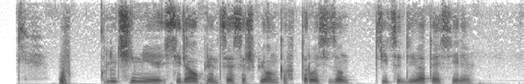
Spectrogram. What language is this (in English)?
Russian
